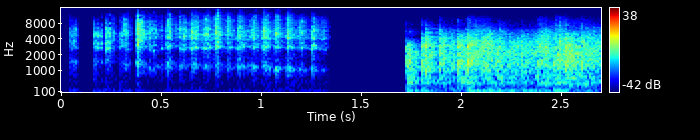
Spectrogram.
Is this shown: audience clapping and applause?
no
